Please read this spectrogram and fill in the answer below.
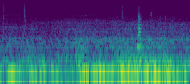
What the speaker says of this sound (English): you heard the horn honk twice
